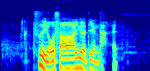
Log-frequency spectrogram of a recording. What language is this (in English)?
Chinese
